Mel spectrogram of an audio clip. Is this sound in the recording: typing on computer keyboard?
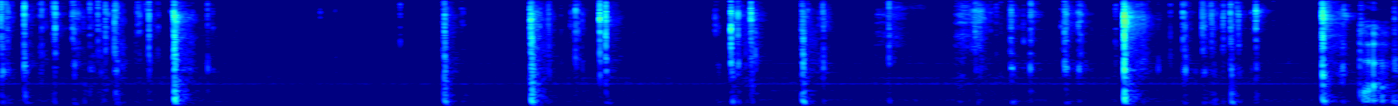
yes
